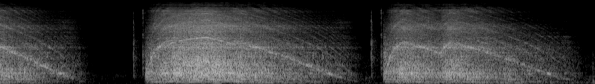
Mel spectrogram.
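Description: A Ninja Foodi blender pulses shrimp in two strong whirring bursts, each starting abruptly with a rising motor whine and chopping churn, separated by a short silent gap, close and loud.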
